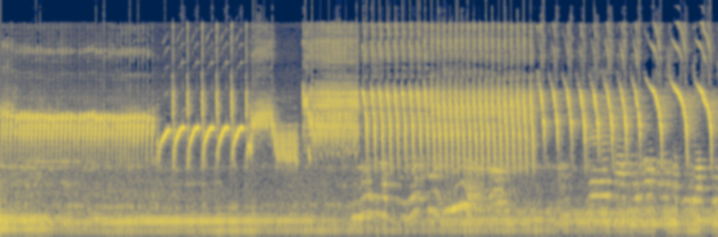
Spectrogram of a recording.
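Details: Morning canary song opening with a steady high buzzing roll, then a run of rising notes, a long fast rattling trill, and finally sharp falling whistles repeated in quick succession.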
